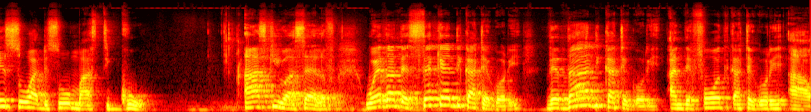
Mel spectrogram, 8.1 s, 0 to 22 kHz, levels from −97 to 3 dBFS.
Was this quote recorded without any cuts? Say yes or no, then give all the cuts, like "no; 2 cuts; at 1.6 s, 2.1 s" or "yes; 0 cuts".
yes; 0 cuts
